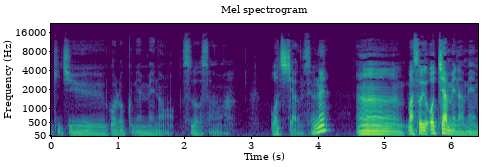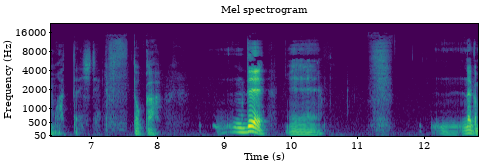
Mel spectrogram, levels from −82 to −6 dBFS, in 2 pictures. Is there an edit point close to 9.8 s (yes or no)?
yes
